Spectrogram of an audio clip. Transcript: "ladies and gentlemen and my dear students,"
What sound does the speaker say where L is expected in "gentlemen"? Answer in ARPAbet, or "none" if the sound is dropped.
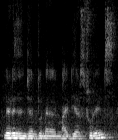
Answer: L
